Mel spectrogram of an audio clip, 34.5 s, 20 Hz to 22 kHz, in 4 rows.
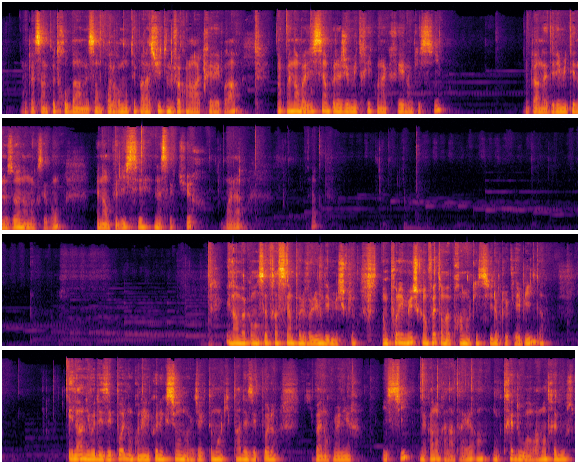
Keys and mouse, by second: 1.8 right click, 11.9 right click, 14.4 right click, 20.8 right click, 25.2 right click.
